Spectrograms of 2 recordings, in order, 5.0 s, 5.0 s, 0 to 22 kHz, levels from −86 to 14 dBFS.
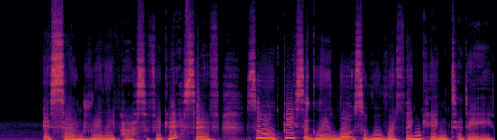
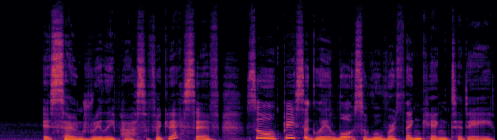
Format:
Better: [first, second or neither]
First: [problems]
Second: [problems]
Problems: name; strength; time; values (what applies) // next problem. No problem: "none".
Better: second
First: distortion; slight; 10 dB below the speech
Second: none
